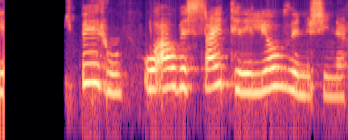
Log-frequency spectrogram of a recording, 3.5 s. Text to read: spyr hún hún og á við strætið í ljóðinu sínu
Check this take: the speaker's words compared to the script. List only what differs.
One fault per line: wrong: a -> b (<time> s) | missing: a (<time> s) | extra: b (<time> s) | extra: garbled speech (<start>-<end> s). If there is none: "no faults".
missing: hún (1.2 s)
